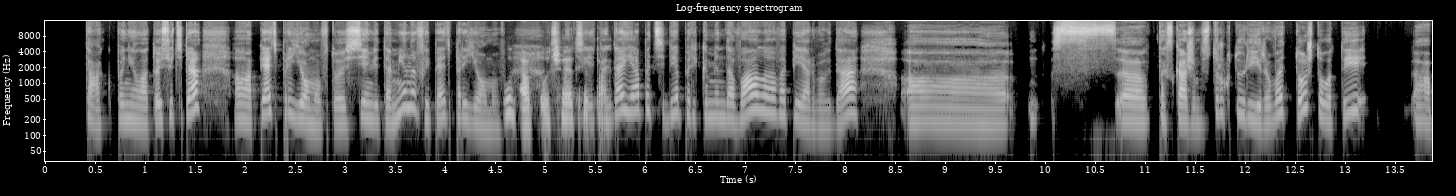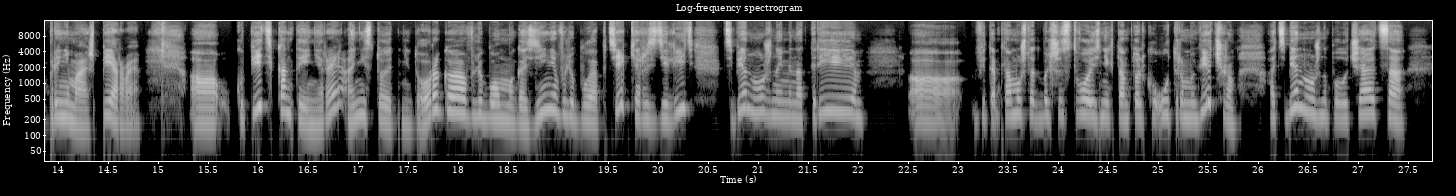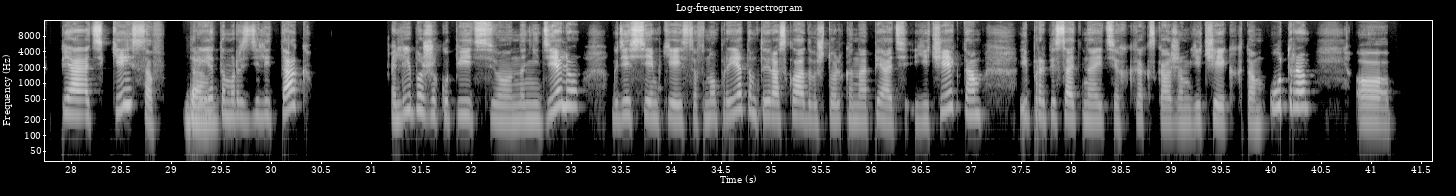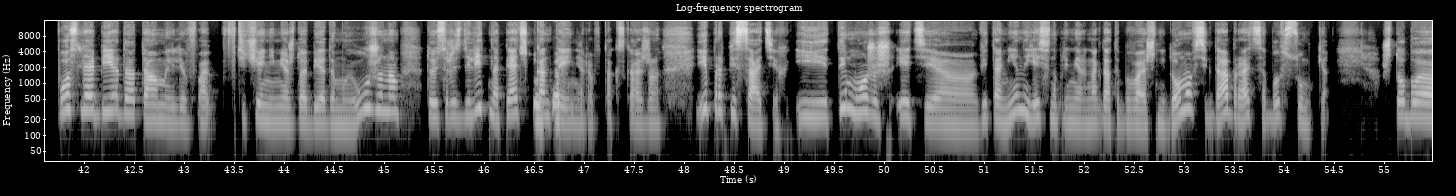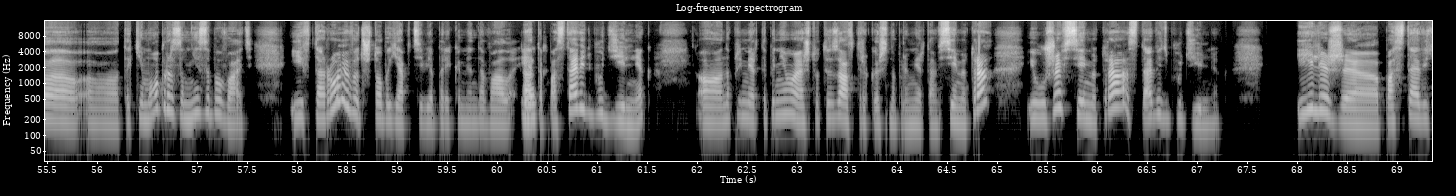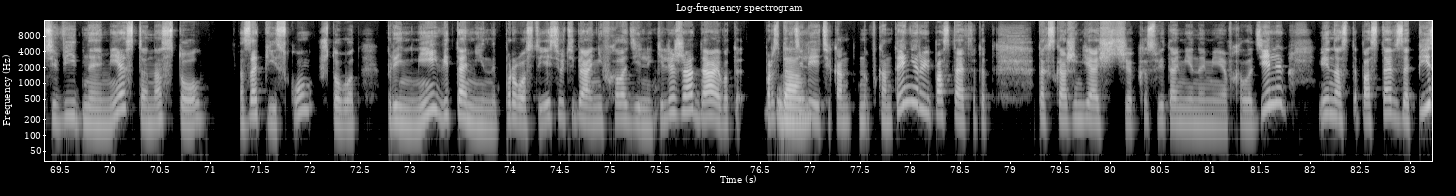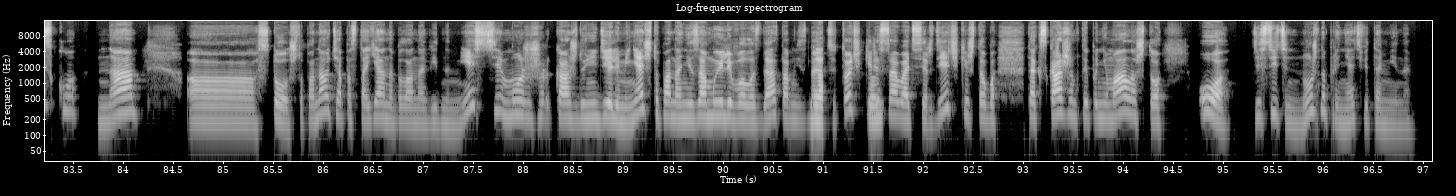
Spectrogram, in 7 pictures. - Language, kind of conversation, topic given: Russian, advice, Как справиться с забывчивостью и нерегулярным приёмом лекарств или витаминов?
- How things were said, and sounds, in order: "если" said as "еси"; unintelligible speech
